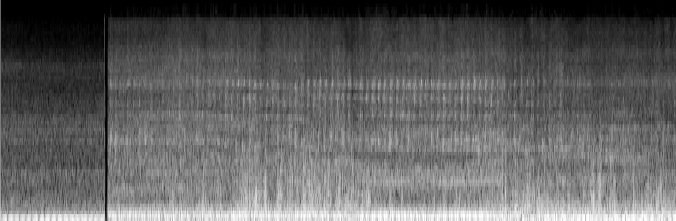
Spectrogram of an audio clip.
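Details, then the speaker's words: Car before teardown, not yet warmed up, idling: uneven stumbling beat, a miss present at idle with the choke on or off but unnoticeable under heavy throttle. "I don't know if you can hear that but one of the reasons I'll be doing a lot of work on this thing is the engine's got a miss odd because it's very present at idle even when the joke's on or off but under heavy throttle you don't even notice it"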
